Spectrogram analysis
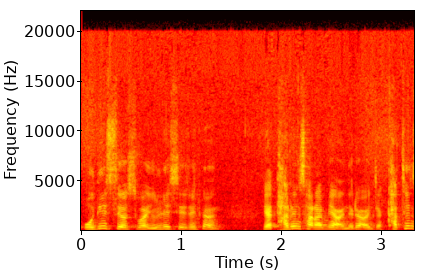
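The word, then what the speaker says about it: Ulysses: 예, 근데 여러분 그 이 오디세우스는 이제 그 그리스어 이름이고 라틴어로는 그 울릭세스라고 발음을 했는데 영어 발음이 율리시즈입니다. 예, 그래서 여러분 그 오디세우스와 율리시즈는 다른 사람이 아니라 이제 같은 사람이에요.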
